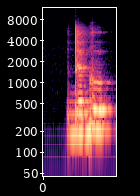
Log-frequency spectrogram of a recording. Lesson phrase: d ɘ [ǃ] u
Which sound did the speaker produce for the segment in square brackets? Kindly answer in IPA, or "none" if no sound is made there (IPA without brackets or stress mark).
ɡ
